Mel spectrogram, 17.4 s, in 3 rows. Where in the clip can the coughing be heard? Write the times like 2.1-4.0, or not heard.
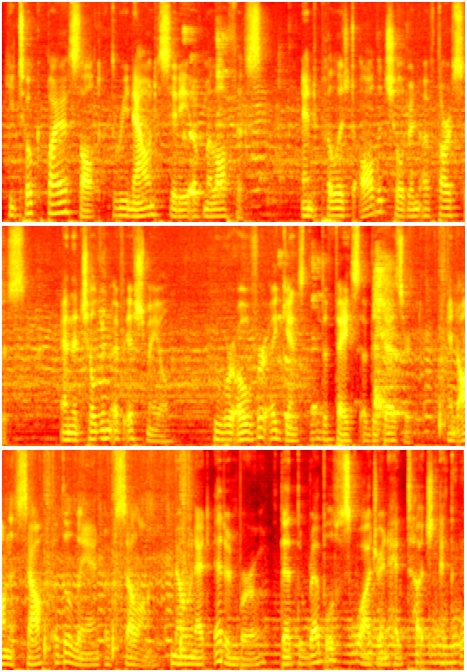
2.2-3.5, 9.2-10.8.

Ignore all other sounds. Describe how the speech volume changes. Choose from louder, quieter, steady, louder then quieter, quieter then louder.
steady.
